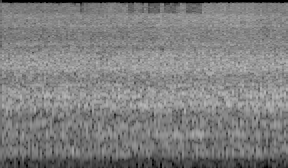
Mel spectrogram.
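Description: Handheld hair dryer blowing steady heated air over bobbed hair, a constant, close, loud whooshing roar with no break and no voices.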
